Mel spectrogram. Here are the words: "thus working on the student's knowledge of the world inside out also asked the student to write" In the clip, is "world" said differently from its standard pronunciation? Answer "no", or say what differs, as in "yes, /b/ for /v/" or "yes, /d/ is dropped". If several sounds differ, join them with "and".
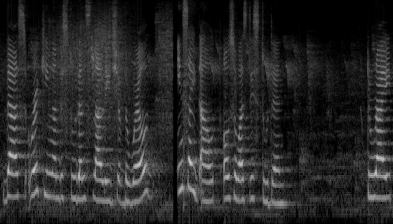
no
